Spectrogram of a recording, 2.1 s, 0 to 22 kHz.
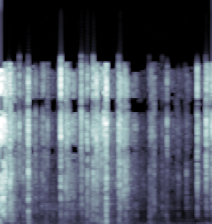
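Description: Foil wrapper of a 2009-10 SP Authentic hockey card pack crinkling and tearing as it is picked up and opened by hand. There is a loud crinkle at the start, then smaller crackles that thin out toward the end.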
